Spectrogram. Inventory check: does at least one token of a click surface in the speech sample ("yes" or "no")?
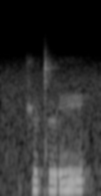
yes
